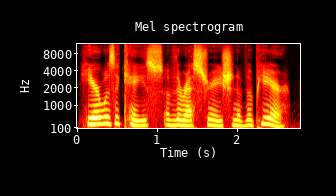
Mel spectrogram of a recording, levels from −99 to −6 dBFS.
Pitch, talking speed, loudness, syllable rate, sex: 215 Hz, 215 wpm, -20 LUFS, 5.5 syllables/s, female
